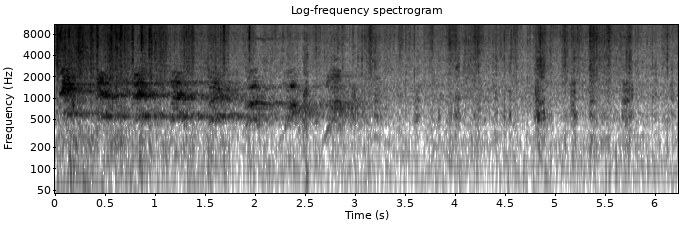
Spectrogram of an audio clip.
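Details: English springer spaniel with a rapid run of harmonic barks at the start that fade into rustling, noisy outdoor background, a few weaker yips following.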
